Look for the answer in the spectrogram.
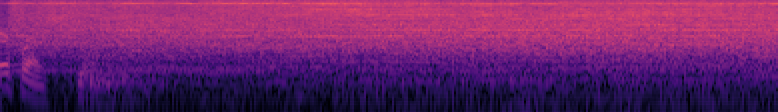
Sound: metal grinding

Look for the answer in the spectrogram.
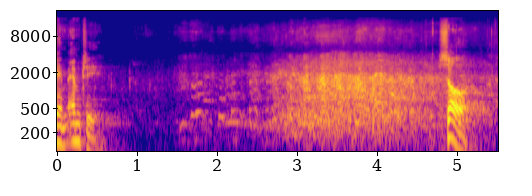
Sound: laughter

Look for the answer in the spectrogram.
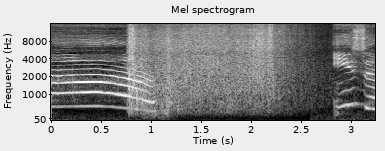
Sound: splash!

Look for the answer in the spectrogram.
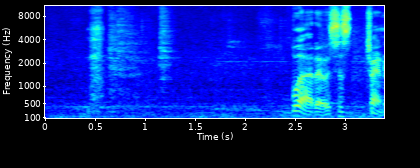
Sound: laughs

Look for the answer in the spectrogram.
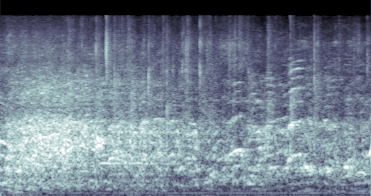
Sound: audience laughs

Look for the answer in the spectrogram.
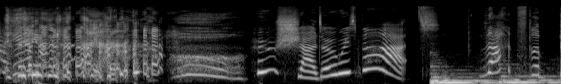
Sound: all giggle; gasps

